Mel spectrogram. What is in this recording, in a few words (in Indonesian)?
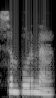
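"sempurna", Indonesian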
